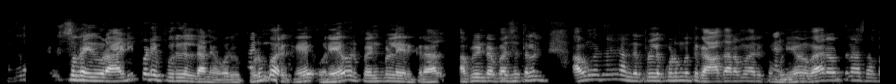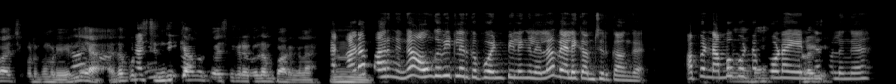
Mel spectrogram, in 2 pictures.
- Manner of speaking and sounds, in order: distorted speech; in English: "ஆக்ஷூலா"; unintelligible speech
- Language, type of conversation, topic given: Tamil, podcast, குடும்பத்தினர் உங்கள் வேலையை எப்படி பார்கிறார்கள்?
